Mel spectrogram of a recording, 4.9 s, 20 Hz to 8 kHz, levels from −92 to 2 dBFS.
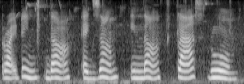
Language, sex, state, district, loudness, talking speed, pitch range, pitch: English, female, Andhra Pradesh, Sri Satya Sai, -16 LUFS, 75 wpm, 245-265 Hz, 255 Hz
